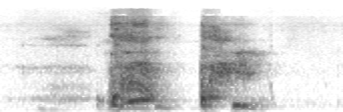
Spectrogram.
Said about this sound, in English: Man, I'm not going to stop coughing.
